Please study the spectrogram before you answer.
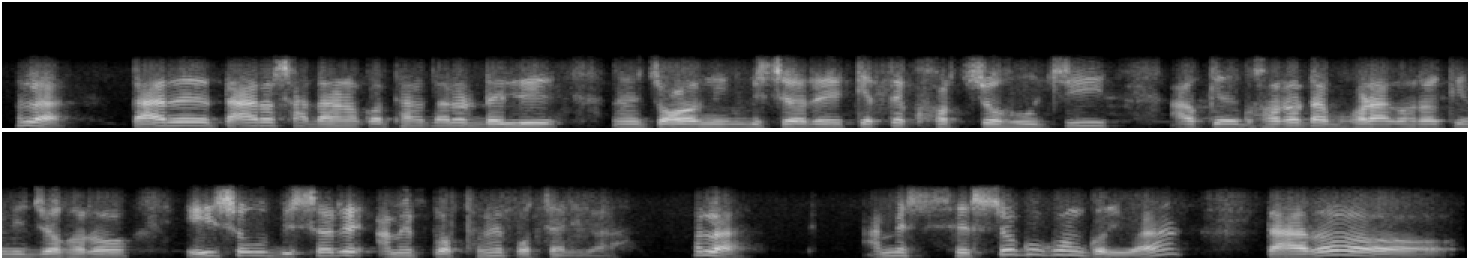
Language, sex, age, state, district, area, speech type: Odia, male, 18-30, Odisha, Bhadrak, rural, conversation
